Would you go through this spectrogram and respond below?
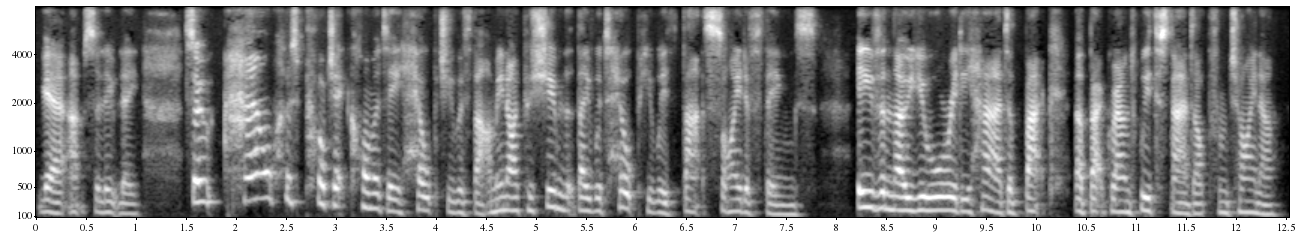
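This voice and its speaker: Low-voiced woman interviewer, supportive. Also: lively intonation, normal speed, a little mellow. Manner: supportive, frequent affirming backchannels. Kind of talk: conversational interview.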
